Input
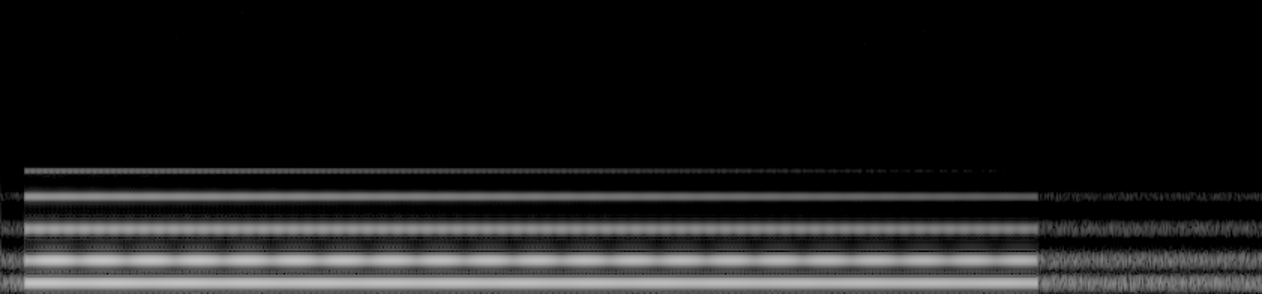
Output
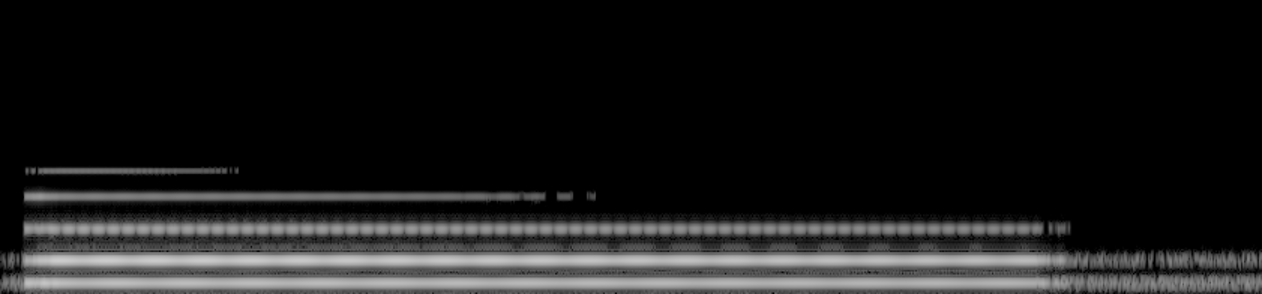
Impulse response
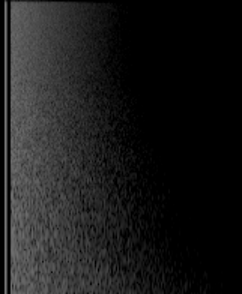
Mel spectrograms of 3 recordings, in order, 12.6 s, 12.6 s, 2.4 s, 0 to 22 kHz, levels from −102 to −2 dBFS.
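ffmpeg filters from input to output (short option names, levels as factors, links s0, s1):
-filter_complex "[1:a]atrim=start_sample=2205,afade=t=out:st=0.34:d=0.01,atrim=end_sample=15435,asetrate=37485,aresample=44100[s0];[0:a][s0]afir=irnorm=-1:irlink=0,afftfilt=real='re*gte(hypot(re,im),0.00562)':imag='im*gte(hypot(re,im),0.00562)':win_size=1024:overlap=0.75,volume=1.19"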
